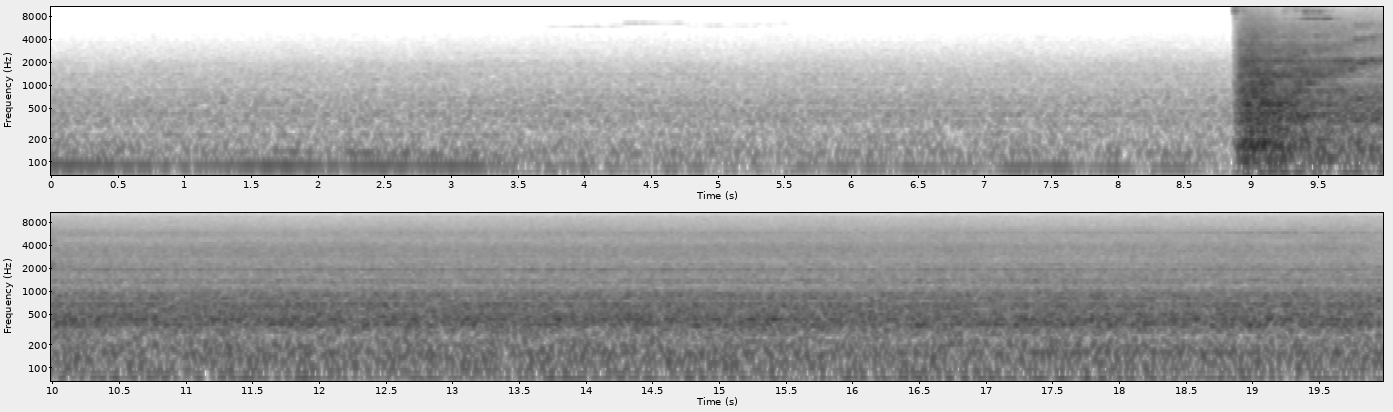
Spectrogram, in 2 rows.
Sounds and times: roar of a industrial rooftop ventilator coming to life 0:08.9 - 0:19.9

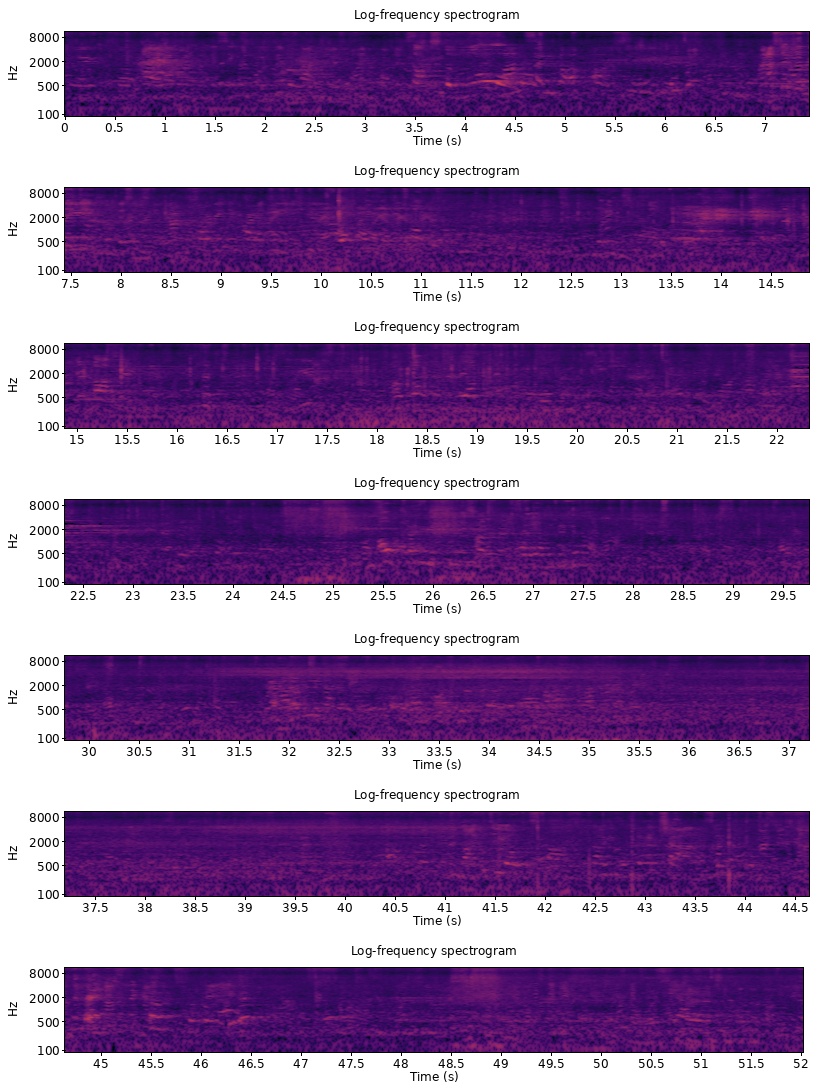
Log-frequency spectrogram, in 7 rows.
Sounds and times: people 0:00.0 - 0:52.0
tram noises 0:14.7 - 0:45.8

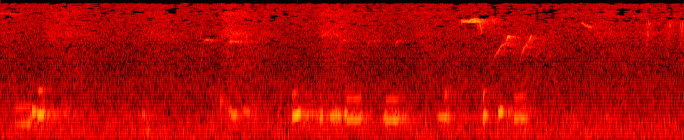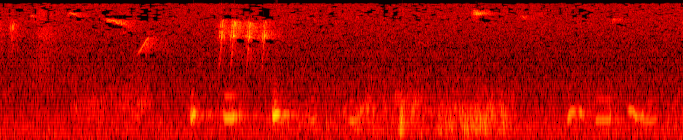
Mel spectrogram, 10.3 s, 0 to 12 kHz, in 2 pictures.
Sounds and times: Swans 0:00.0 - 0:10.2
birdsong 0:01.5 - 0:07.9
Willow tit 0:01.5 - 0:07.3

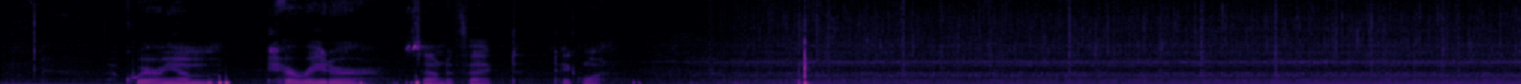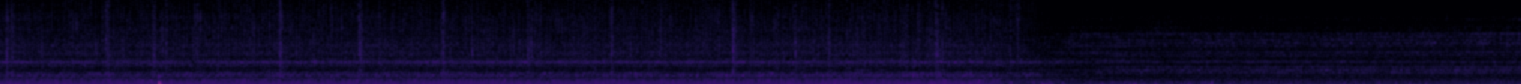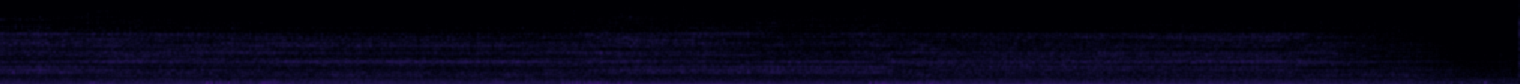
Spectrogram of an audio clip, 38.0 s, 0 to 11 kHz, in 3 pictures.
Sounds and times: Aerator in 10 gallon aquarium 0:05.2 - 0:38.0

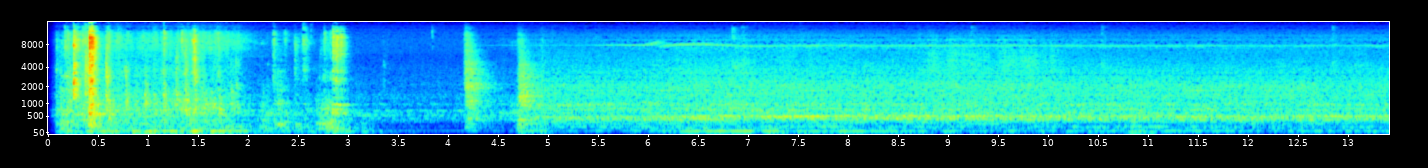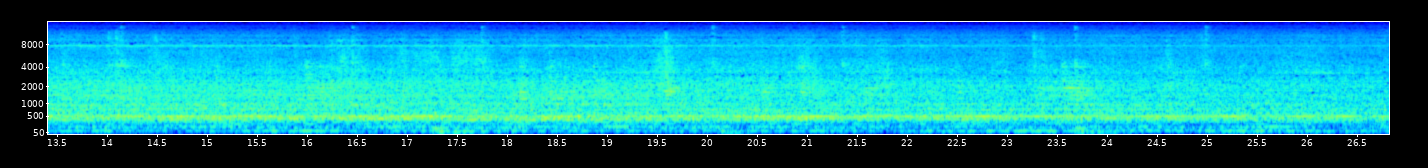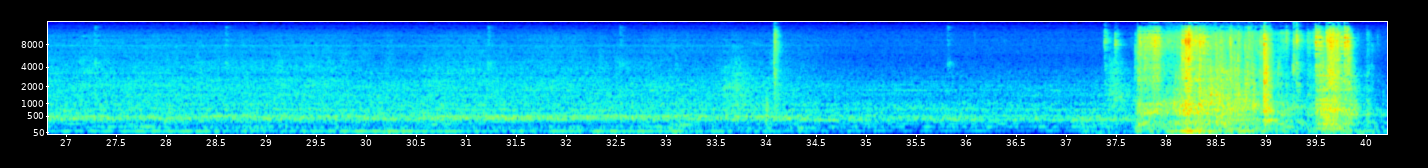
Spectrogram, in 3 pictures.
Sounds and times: elevator goes down eight floors 0:00.0 - 0:03.3
doors close 0:00.1 - 0:03.2
doors open 0:00.1 - 0:03.2
elevator goes down eight floors 0:37.2 - 0:40.2
doors open 0:37.3 - 0:40.2
doors close 0:37.4 - 0:40.2

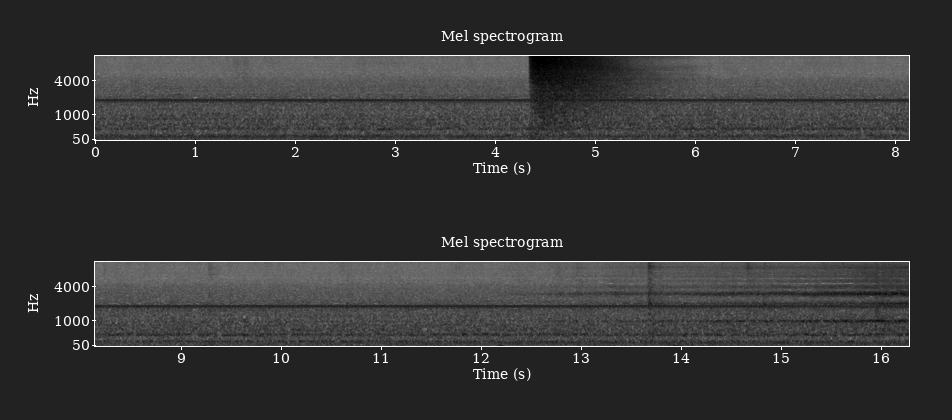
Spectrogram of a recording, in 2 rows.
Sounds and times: regional train taking off 0:04.4 - 0:06.4
regional train taking off 0:13.8 - 0:16.2

